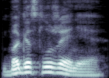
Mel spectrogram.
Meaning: church service, divine service, public worship, worship service
- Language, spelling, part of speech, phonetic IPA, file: Russian, богослужение, noun, [bəɡəsɫʊˈʐɛnʲɪje], Ru-богослужение.ogg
